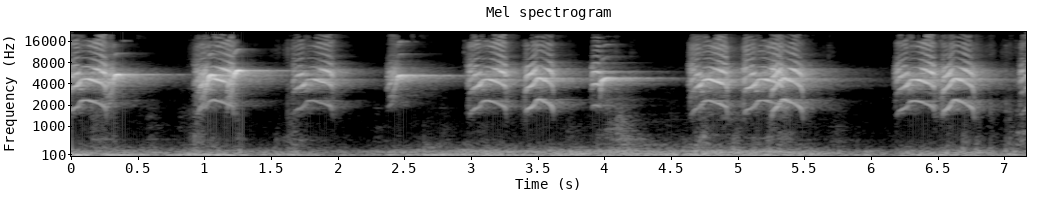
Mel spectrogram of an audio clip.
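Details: Kolibri ninja sunbird singing rapid phrases of high, scratchy, arching squeaks over thin, drawn-out whistles, repeated with short gaps, for use as a training master. A soft low hum lies underneath.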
